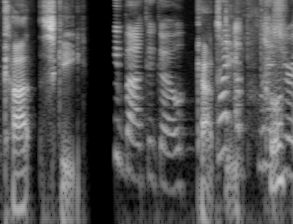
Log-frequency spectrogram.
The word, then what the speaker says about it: Katsuki: His name is Katsuki. I've been saying it wrong. Ah, nice. It's like Katsuki.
